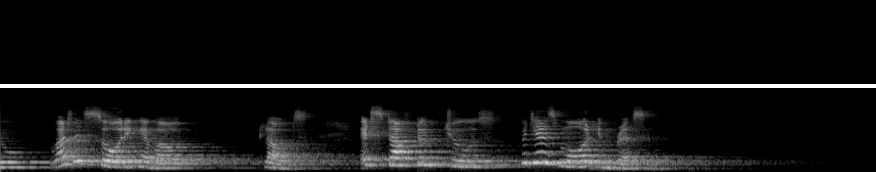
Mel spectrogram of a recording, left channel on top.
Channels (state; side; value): silent; left; digital silence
